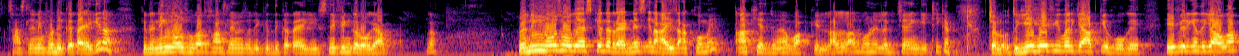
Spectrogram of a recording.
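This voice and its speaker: Fast, gravelly man quizzing his class. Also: sits high, darkish tone. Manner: call-and-response questioning, repeating answers; casual, chatty asides. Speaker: biology teacher. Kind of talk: exam-prep lecture.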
